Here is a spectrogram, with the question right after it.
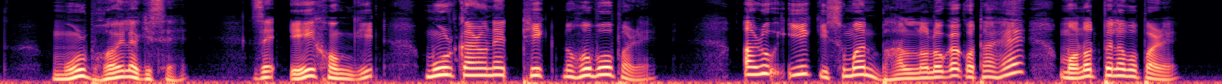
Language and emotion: Assamese, fearful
